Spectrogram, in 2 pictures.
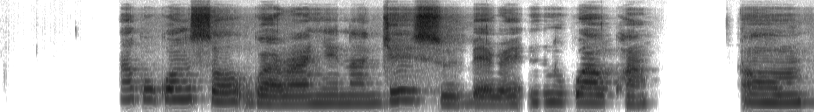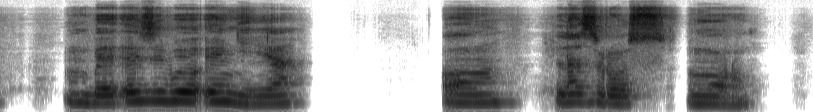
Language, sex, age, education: Igbo, female, 15-29, tertiary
